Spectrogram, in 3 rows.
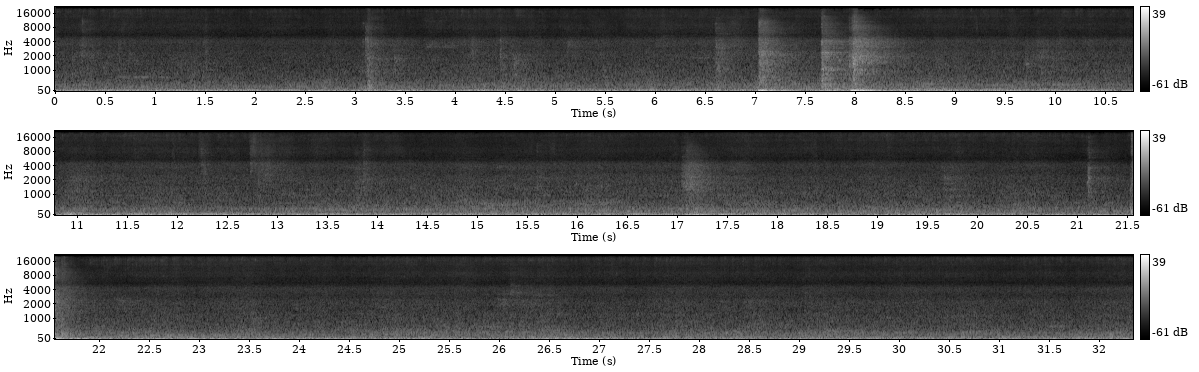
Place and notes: Airport Berlin Schönefeld SFX, Germany - walk to gate 65
Sunday morning at airport Berlin Schönefeld, slow walk in terminal B
(Sony PCM D50, OKM2 binaural)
